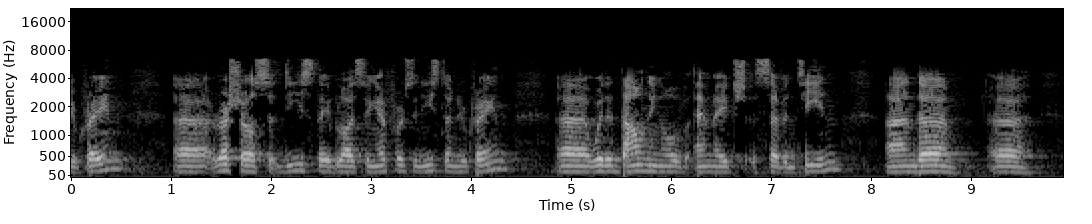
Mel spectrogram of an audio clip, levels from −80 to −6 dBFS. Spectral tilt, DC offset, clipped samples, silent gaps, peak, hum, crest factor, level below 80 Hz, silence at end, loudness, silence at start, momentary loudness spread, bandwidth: -2.5 dB/octave; under 0.1%; under 0.1%; none; -14 dBFS; none; 20 dB; -68 dBFS; 0.2 s; -33 LUFS; 0 s; 13 LU; 6.8 kHz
